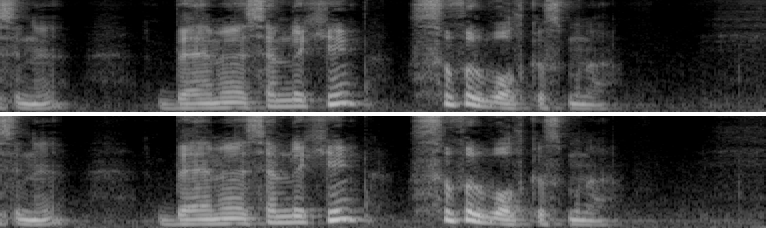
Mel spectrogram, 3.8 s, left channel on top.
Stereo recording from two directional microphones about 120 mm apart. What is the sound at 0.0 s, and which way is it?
A man's voice, 10° left (ahead or behind).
